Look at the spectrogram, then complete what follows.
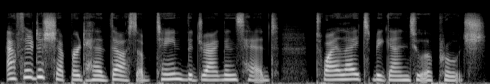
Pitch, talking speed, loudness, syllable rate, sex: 220 Hz, 160 wpm, -17 LUFS, 5.0 syllables/s, female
